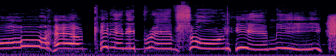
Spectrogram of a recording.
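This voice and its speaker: A put-on character voice speaks at a very slow pace in an extremely high pitch. Clear background noise is present. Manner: crying out for help.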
